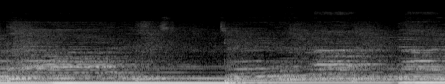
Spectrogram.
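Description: Live worship band playing with voices singing together, over held low bass notes; the bass moves to a new note about two seconds in.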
